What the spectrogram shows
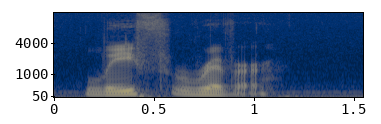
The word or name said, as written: Leaf River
